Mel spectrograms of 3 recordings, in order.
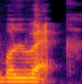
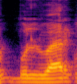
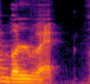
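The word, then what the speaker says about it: bulwark: आज का पहला वर्ड यहाँ पे है, इसको पढ़ते हैं बुलवैक। यहाँ पे आर कह सकते हैं, साइलेंट रहता है। अगर बुलवैक भी पढ़ेंगे तो कोई गुनाह नहीं है, लेकिन इसको पढ़ने का तरीका है बुलवैक।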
